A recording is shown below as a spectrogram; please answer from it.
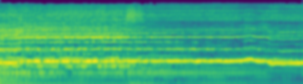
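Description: Slowed-down, reverb-heavy pop song outro: a single long held sung note without words, wobbling and dropping slightly in pitch near the end, while the low bass fades out about halfway through.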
